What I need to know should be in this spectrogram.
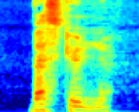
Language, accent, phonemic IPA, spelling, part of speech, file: French, Canada, /bas.kyl/, bascule, noun / verb, LL-Q150 (fra)-bascule.wav
- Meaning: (noun) 1. seesaw 2. flip-flop; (verb) inflection of basculer: 1. first/third-person singular present indicative/subjunctive 2. second-person singular imperative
